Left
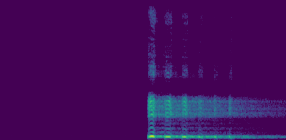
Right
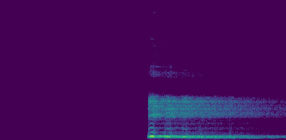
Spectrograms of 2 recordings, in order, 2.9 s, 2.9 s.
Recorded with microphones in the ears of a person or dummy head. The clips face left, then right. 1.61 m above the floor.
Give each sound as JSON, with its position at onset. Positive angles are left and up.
{"t": 1.5, "sound": "a giggle", "side_deg": 45, "distance_m": 1.5}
